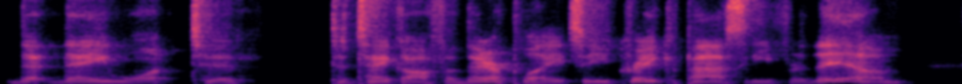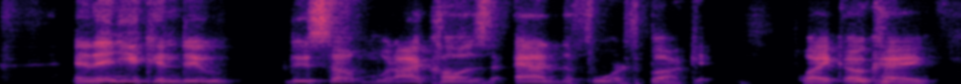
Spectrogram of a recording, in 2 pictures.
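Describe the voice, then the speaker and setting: Casting note: man with a raised pitch for his sex, slightly hoarse, chatty and rambling webinar presenter. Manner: loose and conversational, many ums and restarts. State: slightly hoarse, clearing throat. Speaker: webinar presenter for a firm advisory program. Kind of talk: casual webinar talk.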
